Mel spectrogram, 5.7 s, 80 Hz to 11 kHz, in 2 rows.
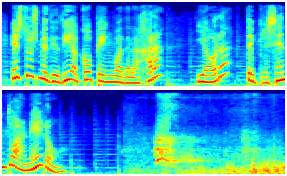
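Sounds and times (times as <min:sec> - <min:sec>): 
speech: 0:00.1 - 0:03.6
18-month-old German shepherd police dog barking: 0:04.3 - 0:05.5.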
